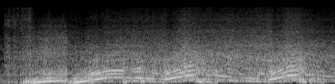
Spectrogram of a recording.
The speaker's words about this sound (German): vertikal nach unten und kann mir auch bei Regen und schlechtem Wetter und geschlossenem Dach den wunderschönen Motor- und Auspuffsound ins Auto holen. Deswegen nenne ich es immer die Soundtaste. Es ist was für Genießer.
